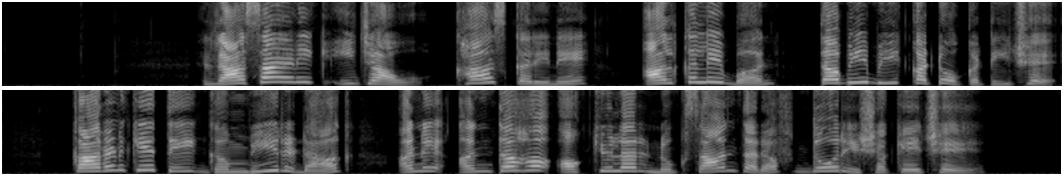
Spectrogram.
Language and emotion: Gujarati, neutral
